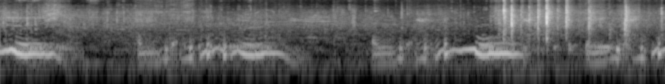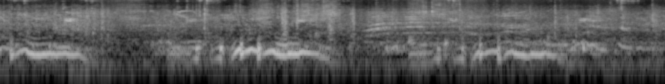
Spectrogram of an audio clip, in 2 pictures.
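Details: Male pigeon giving repeated rolling coos in bursts of low, wobbling notes about every two seconds, with a short sharp clatter near the middle.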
